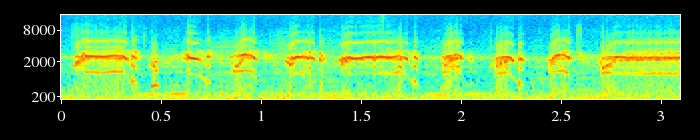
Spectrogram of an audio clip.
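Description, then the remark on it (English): A person sings Jingle Bells in nasal, high-pitched pig-like squeals as an entry in a sing-like-a-pig Christmas contest, with a string of short honking notes and a few longer held ones in a bouncy, steady rhythm. “Hello, sing along, sing like a pig Christmas contest.”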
